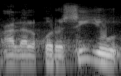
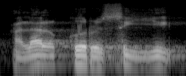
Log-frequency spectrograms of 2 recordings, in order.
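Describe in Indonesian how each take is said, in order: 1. Kata terakhir berakhir dengan bunyi u. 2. Kata terakhir berakhir dengan bunyi i. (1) "Tidak boleh domah. Alal kursiyu itu salah" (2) "akhirnya harus dibaca yi"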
